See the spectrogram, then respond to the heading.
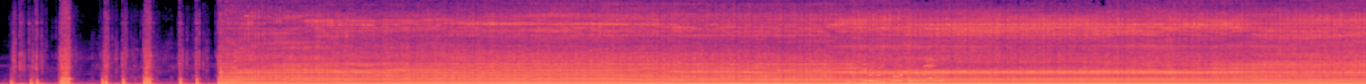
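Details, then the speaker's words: Team Losi XXX-NT nitro RC engine restarted after tuning. The idle set screw is set a little low, so it keeps shutting off. Sharp starting pops settle into a steady buzz, rich and slightly uneven at low idle. "right now I did some tuning I have uh the idle set screw a little bit low so that's why it's shutting off but we're going to start it up again with all the problems this has you know"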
